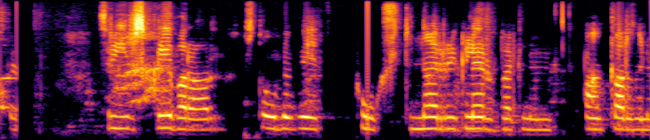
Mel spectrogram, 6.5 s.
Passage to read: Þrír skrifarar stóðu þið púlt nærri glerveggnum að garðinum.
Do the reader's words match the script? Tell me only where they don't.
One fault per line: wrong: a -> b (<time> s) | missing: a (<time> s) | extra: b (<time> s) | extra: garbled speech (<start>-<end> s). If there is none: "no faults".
wrong: þið -> við (3.0 s)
